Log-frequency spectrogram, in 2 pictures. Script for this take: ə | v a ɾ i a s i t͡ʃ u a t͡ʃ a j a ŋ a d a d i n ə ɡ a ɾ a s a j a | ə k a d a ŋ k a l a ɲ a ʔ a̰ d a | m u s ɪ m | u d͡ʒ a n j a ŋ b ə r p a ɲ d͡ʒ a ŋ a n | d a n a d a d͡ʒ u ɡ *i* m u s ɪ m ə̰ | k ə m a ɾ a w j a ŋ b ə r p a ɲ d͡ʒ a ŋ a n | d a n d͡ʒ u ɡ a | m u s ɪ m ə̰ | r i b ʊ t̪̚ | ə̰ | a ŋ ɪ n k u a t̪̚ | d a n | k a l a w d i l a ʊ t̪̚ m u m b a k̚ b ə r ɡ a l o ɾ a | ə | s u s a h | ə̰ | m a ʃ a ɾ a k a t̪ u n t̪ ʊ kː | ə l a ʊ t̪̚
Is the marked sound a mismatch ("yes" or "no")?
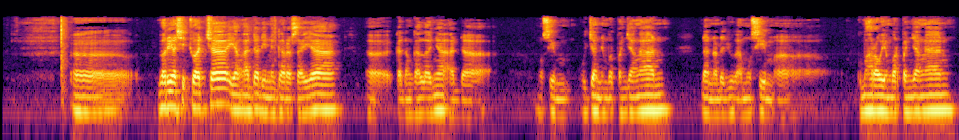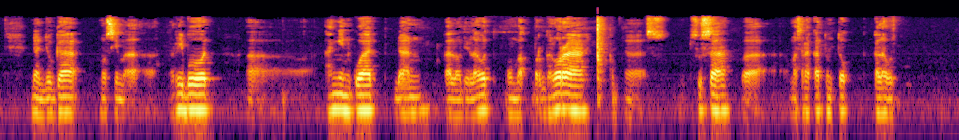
yes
